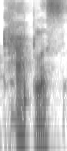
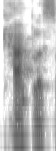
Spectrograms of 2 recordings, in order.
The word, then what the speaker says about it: Caplice: months back mark uh mark caplice or capless as he would say up in whitlock mark caplis i should say it right and this is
